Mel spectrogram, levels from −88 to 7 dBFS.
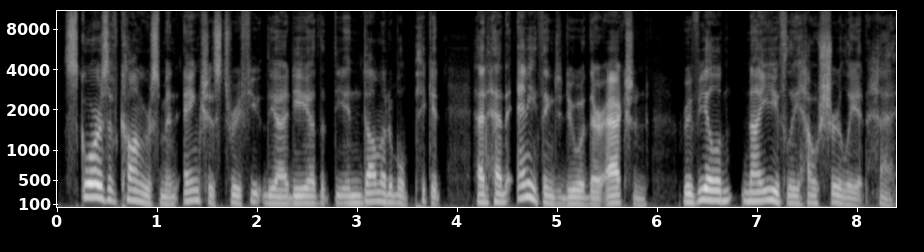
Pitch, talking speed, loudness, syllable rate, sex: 135 Hz, 185 wpm, -19 LUFS, 6.3 syllables/s, male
